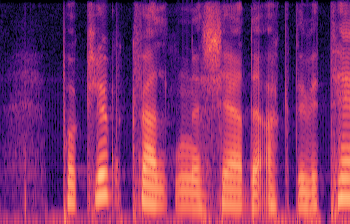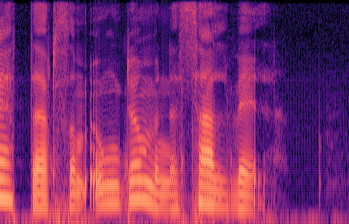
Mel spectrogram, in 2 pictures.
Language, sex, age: Norwegian, female, 24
